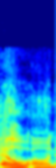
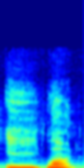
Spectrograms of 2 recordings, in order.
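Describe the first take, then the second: First: The name begins with an 'el' sound. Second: The name begins with an 'ee' sound. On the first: The speaker calls it wrong. "It's not L on" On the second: The speaker calls it right. "it's Elon"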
